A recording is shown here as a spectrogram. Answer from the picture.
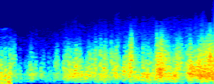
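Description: Wind buffeting the microphone in gusts, dropping away briefly just after the start and then rushing back.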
